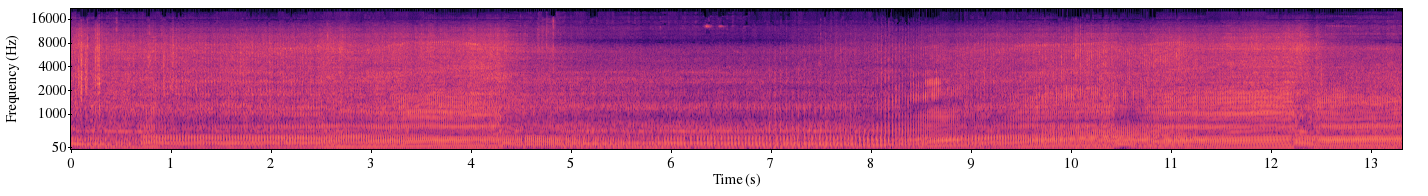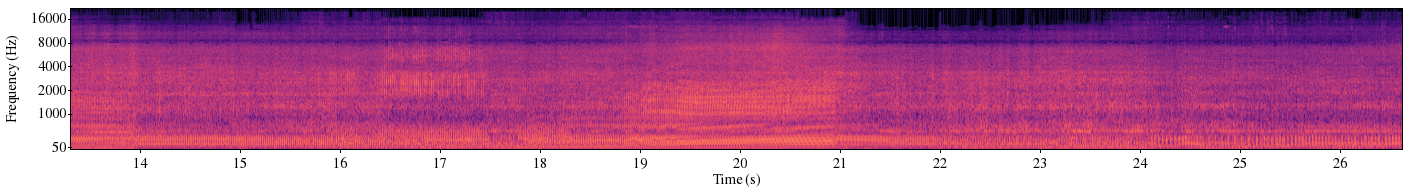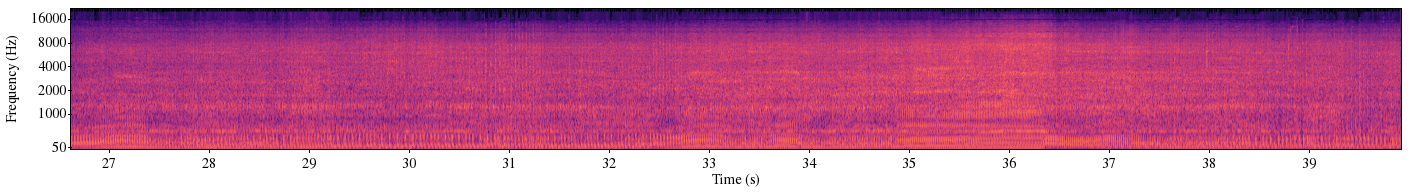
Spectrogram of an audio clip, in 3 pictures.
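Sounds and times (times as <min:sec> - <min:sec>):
off-road vehicle engine revving: 0:00.0 - 0:04.8, 0:18.0 - 0:21.1, 0:32.2 - 0:39.9.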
